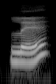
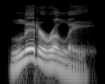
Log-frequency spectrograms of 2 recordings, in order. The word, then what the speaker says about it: literally: Instead of trying to say 4 long, difficult syllables, let us break it down into 3 short and easy sounds. Listen closely. Li-ter-lee. Li-ter-lee. Literally. Literally. See?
